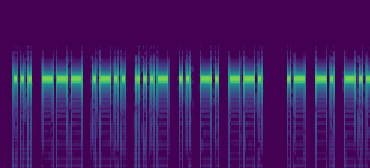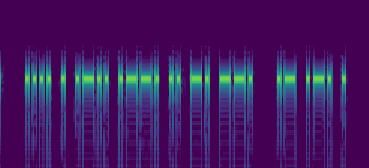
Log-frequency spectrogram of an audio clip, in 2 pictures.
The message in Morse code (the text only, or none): SOLVING AND HELPING ARE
